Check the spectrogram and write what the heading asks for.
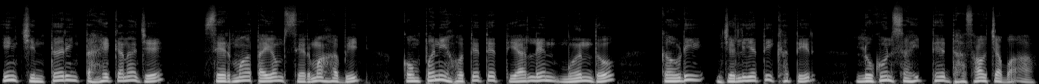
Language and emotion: Santali, fearful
